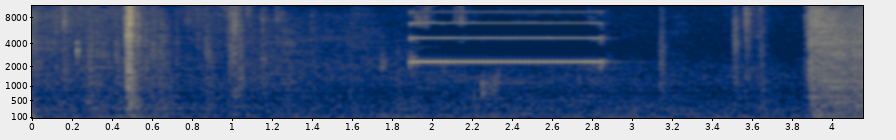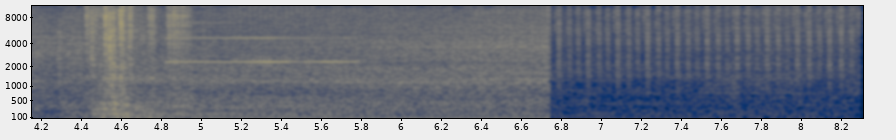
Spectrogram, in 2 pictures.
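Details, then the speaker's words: CAT 304 / CAT 259D diesel after full service with new fuel filters: starter cranks, engine catches about three seconds then cuts out abruptly; air in the fuel line starving it, fixed by priming and bleeding. "at first it was firing up and dying it just wasn't getting fuel and there's air in the line"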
